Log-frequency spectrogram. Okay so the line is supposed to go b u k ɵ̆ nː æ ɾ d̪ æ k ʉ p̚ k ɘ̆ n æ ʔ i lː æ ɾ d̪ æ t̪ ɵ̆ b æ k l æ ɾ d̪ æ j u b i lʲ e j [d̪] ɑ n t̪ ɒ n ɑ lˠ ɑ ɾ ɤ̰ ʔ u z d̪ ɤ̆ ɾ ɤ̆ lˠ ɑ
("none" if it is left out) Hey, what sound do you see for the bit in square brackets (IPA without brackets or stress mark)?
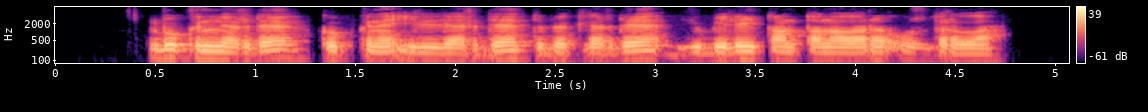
t̪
